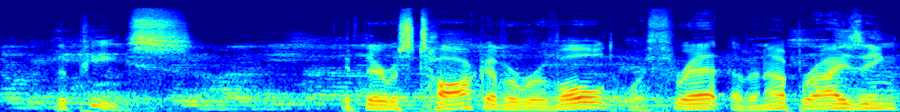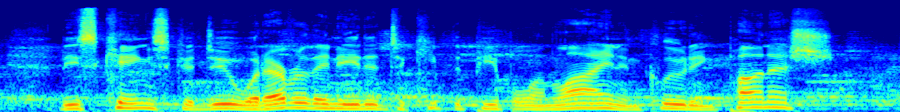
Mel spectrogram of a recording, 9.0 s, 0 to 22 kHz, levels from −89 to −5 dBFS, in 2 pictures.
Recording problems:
background chatter; noticeable; throughout; 3 voices, 15 dB below the speech

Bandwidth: 16 kHz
